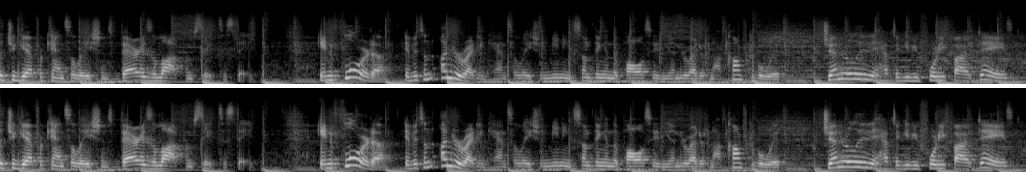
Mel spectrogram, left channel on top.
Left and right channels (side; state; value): both; normal; correlation 0.84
